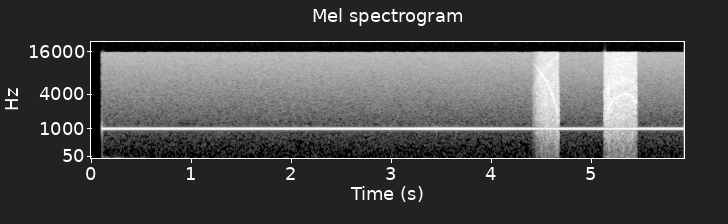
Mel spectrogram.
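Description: Steady 1 kHz broadcast test tone sounding with a TV test card, broken near the end by two short bursts of hissing noise.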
